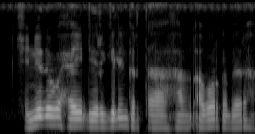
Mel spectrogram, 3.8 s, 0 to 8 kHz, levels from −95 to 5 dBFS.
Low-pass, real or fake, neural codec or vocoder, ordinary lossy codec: 7.2 kHz; real; none; none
